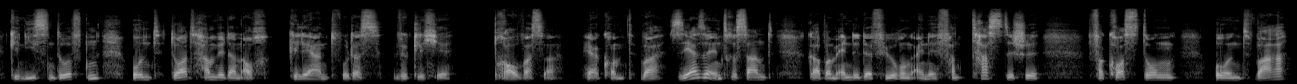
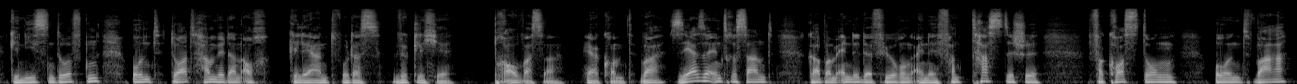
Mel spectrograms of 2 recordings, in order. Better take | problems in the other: second | thin; very; fading below 300 Hz

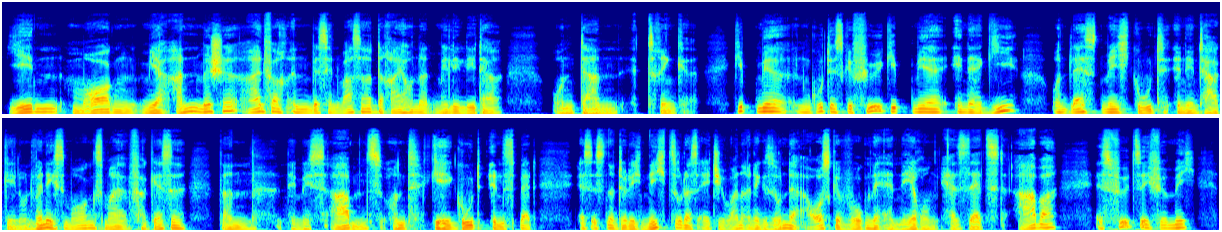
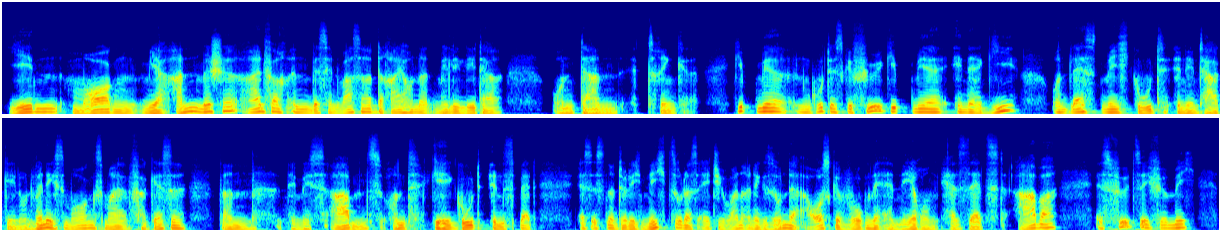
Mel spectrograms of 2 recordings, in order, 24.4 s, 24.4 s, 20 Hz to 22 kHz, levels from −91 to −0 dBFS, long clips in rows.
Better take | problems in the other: first | muffled; very; fading above 3 kHz

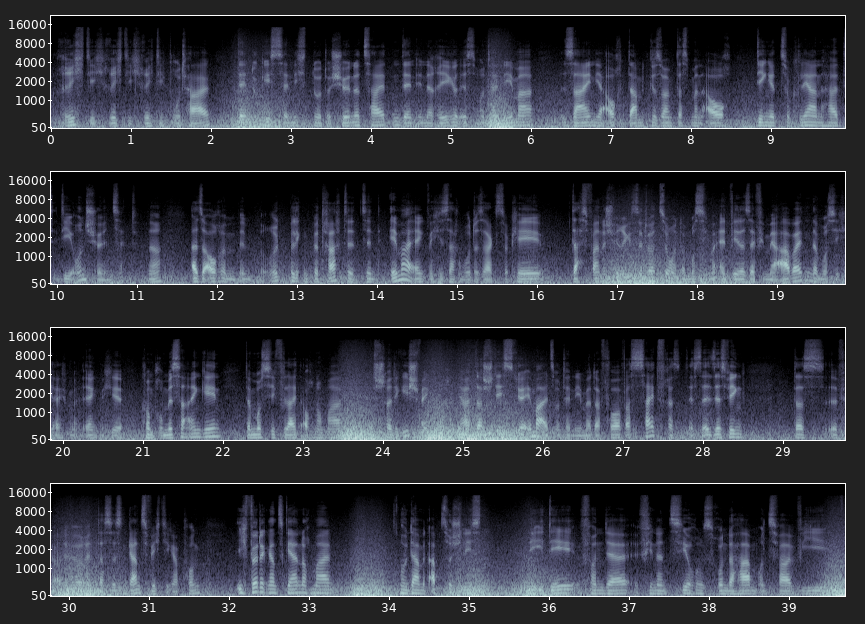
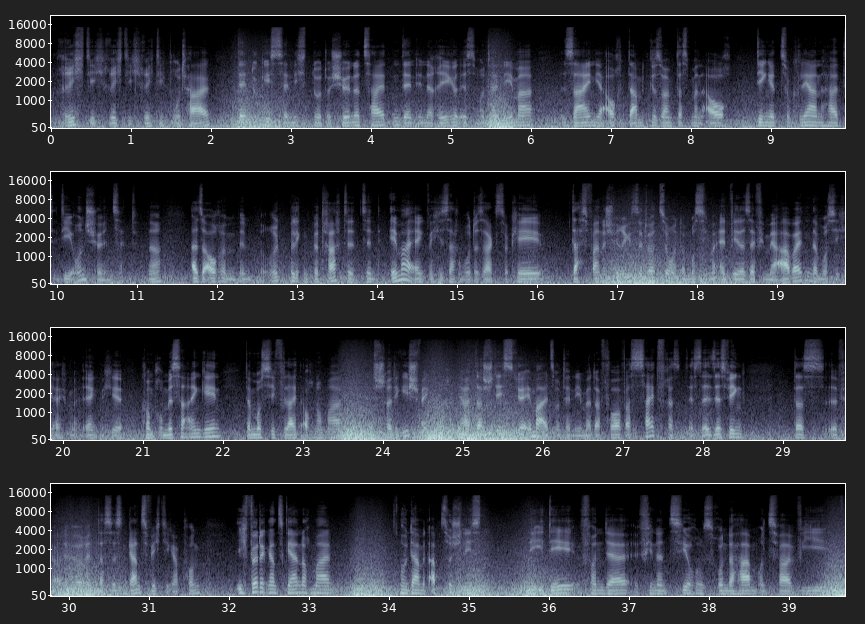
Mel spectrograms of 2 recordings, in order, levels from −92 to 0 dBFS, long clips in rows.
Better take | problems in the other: neither | wind noise on the microphone; heavy; 5 dB below the speech; the same in both

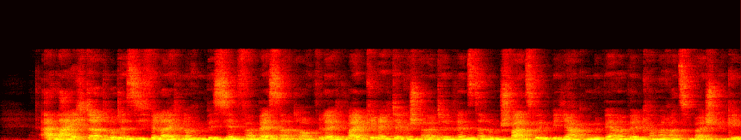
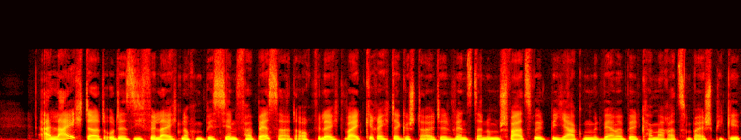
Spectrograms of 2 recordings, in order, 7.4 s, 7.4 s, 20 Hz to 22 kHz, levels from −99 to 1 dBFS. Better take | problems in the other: second | off-mic speech; far // room echo; noticeable; dies away in 0.6 s

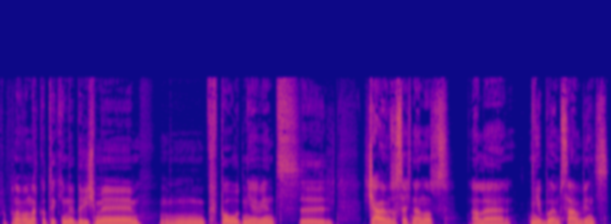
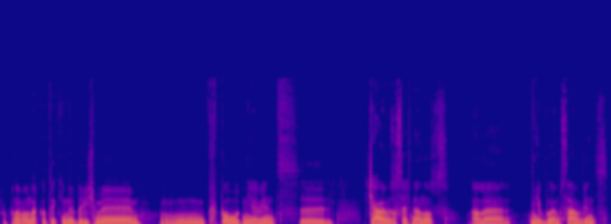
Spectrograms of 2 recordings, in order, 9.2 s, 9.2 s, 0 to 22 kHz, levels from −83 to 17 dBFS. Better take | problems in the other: first | muffled; very; fading above 2 kHz

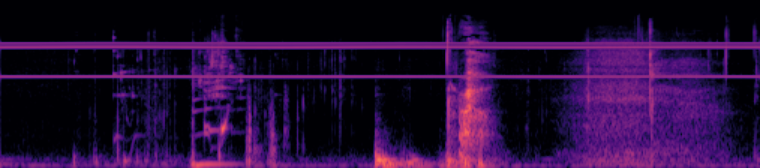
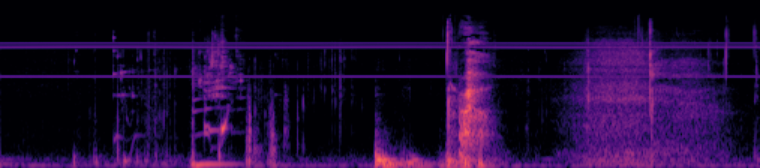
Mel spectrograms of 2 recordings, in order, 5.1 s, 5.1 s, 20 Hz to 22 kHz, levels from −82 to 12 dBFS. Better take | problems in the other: second | high-pitched whine; loud; throughout; 7 kHz, 7 dB below the speech; faint in the second

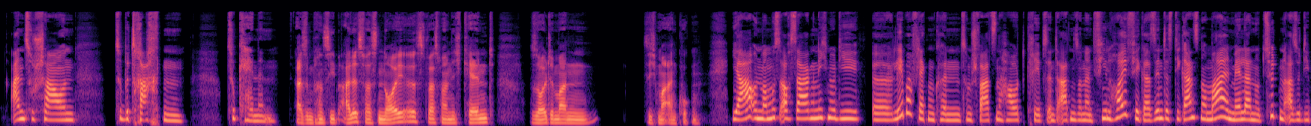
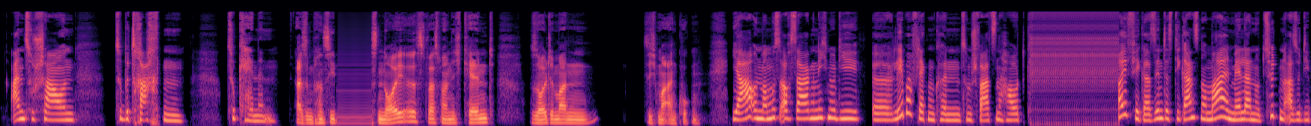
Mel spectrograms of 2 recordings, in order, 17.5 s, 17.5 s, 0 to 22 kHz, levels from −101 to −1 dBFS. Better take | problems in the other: first | audio freezing; at 4.5 s and at 14 s for 1 s

